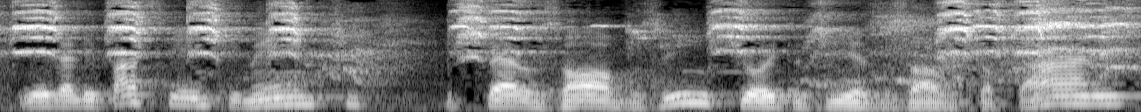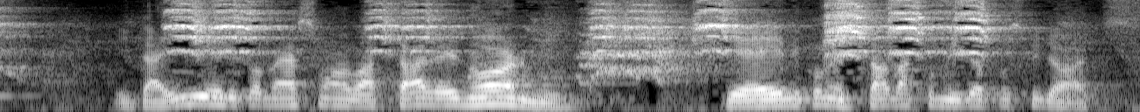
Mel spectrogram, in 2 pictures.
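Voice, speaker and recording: A man talks in a chatty, excitable way, cooing at his animals as he goes. His pitch swings wildly, leaping up and dropping back down. A heavy noise bed sits under the voice, with birds squawking in the background. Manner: excited, chatty, coos at the bird. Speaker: parrot breeder. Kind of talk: casual vlog narration.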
